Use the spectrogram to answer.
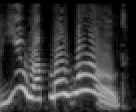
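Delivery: high, slow mock-gushing fanboy; imitating the clueless guy's high, slow praise; mocking his gush. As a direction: ham up his cheesy compliment. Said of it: "He said".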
